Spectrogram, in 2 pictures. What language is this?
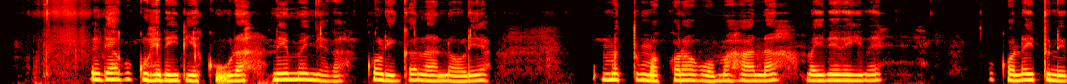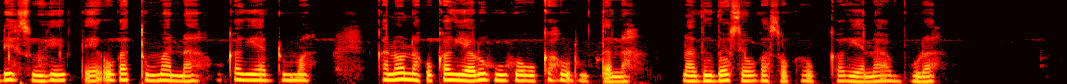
Kikuyu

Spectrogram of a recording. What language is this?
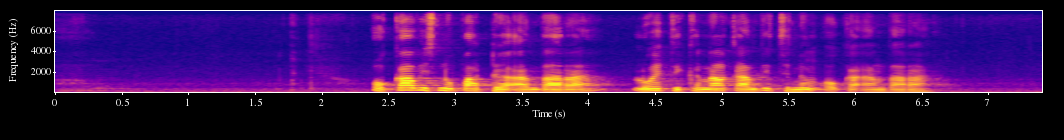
Javanese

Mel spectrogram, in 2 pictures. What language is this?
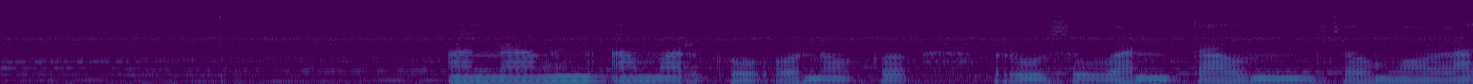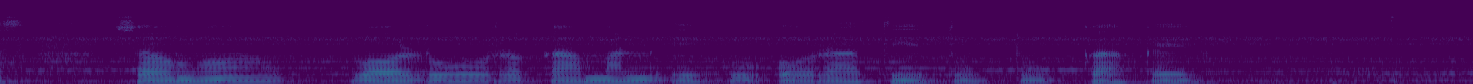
Javanese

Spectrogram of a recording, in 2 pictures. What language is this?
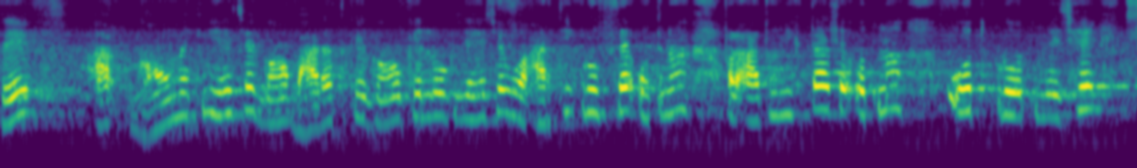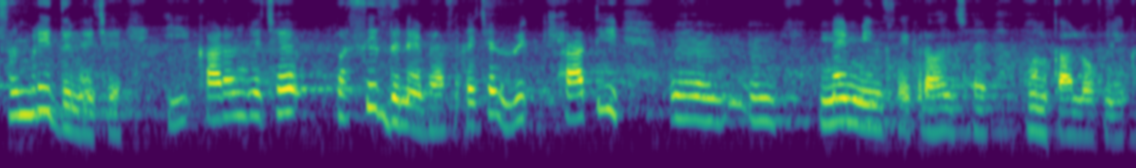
Maithili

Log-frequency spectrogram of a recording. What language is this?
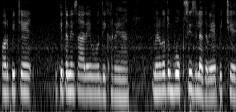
Hindi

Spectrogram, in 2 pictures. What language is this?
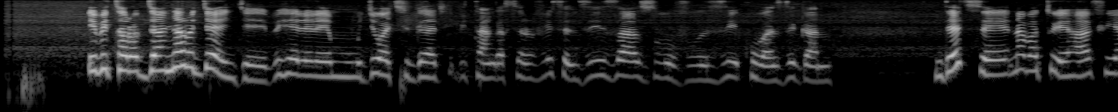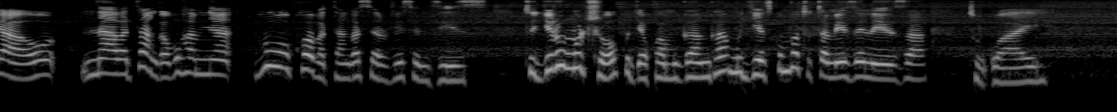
Kinyarwanda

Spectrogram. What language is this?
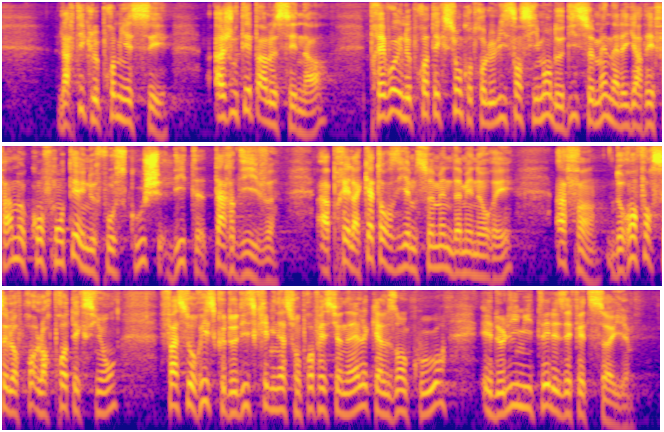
French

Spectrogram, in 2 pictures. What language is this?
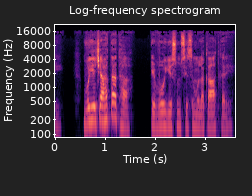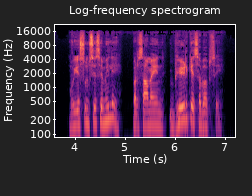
Urdu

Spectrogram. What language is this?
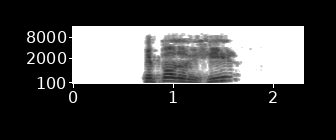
Galician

